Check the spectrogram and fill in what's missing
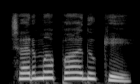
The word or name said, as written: ಚರ್ಮಪಾದುಕೆ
